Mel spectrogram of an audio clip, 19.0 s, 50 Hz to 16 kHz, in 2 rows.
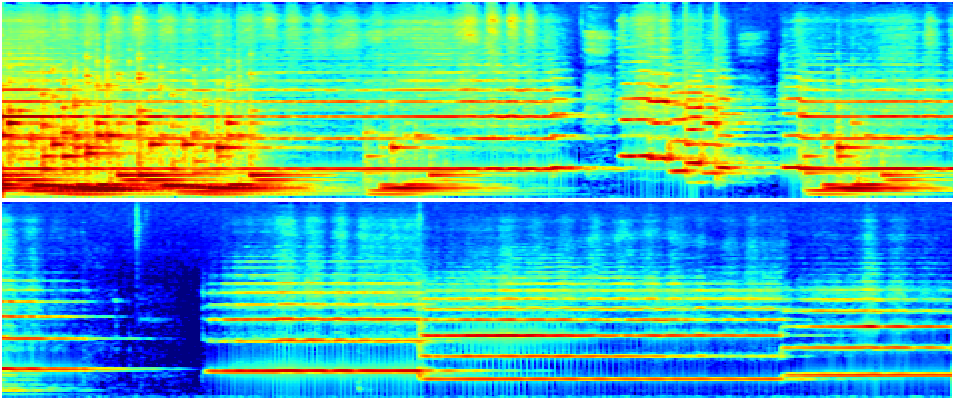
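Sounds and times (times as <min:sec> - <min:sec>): marimba chord: 0:00.0 - 0:04.8
flute playing held notes: 0:00.0 - 0:10.4.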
